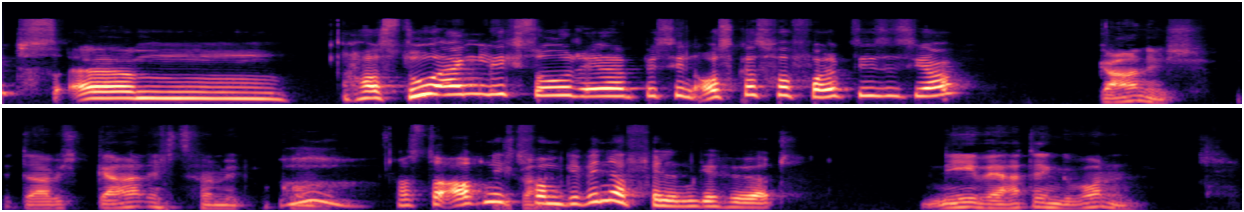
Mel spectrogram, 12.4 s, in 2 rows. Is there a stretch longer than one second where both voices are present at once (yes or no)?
no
